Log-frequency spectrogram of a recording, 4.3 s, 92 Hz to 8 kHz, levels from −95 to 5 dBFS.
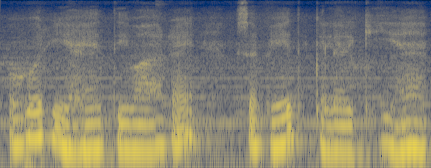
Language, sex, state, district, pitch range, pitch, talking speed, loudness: Hindi, female, Uttar Pradesh, Saharanpur, 150-165 Hz, 155 Hz, 110 wpm, -16 LUFS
